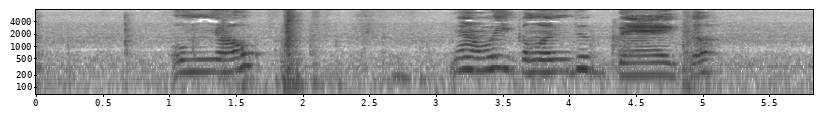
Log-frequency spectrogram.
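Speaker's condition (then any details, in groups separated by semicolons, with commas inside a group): Cerebral palsy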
